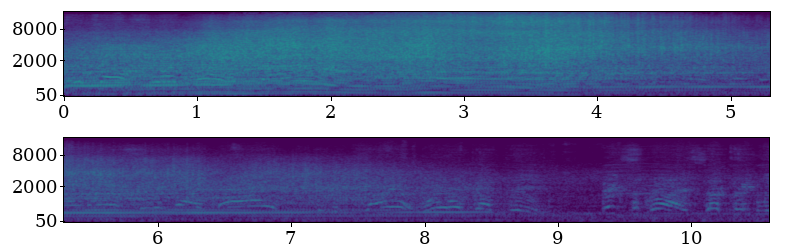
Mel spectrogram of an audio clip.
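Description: A drag racing car launches hard off the line at a small-town drag event, a loud sustained engine roar with harmonic revving that fades as the car pulls away, while a crowd talks and an announcer speaks over it.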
